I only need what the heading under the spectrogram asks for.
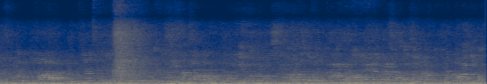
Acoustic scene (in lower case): crowded indoor space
